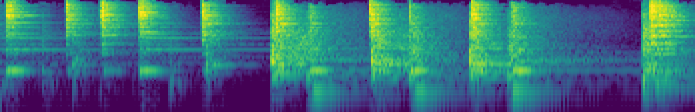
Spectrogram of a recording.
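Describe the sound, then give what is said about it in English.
A handcrafted Yuli Percussion cowbell of the kind used by salsa bands is struck about a dozen times in a syncopated rhythm, a few quicker, softer hits first, then louder, ringing metallic clanks that alternate between two pitches. No one speaks. “Meanwhile, Yuli percussion cowbells are signposts for staying on beat.”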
